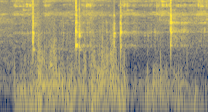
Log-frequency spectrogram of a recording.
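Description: Small brass bells on Morris dancers' costumes jingling in a few sharp shakes as they move, over a low rumble of wind on the microphone.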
